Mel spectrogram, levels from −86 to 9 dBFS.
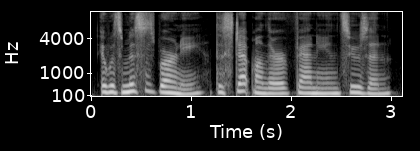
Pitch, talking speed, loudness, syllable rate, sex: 220 Hz, 195 wpm, -16 LUFS, 5.4 syllables/s, female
